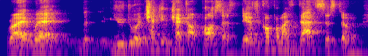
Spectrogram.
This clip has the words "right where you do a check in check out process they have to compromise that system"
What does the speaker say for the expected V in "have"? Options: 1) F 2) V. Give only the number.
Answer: 1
